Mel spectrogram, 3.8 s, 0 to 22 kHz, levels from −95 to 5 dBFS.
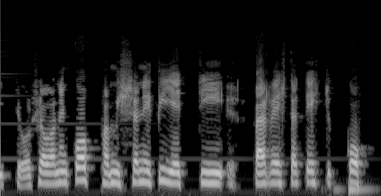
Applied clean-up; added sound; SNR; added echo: classical method spectral subtraction.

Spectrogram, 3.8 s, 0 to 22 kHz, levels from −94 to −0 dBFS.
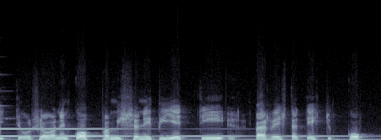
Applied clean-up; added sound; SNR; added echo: none; Chink, clink; 12 dB; none.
